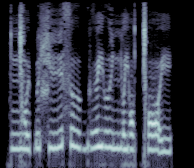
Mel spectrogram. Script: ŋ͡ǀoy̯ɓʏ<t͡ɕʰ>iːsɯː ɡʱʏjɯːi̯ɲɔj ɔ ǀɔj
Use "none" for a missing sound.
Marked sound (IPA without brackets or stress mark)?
ɕ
